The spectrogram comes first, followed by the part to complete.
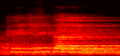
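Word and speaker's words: physically: यहां पे देखिए फिजिकली यहां पे सी के बाद ए के बाद डबल एल वाई है तो यहां पे ए साइलेंट हो जाएगा।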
